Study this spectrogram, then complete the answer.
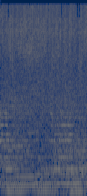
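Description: Steady rain patters in the video game Elite Great War on the Western Front during the rainy season, a soft, even wash of falling drops with no talking.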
